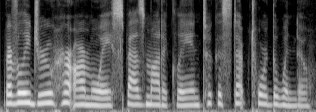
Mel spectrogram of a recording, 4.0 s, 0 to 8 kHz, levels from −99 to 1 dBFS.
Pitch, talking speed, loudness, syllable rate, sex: 210 Hz, 195 wpm, -18 LUFS, 5.7 syllables/s, female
